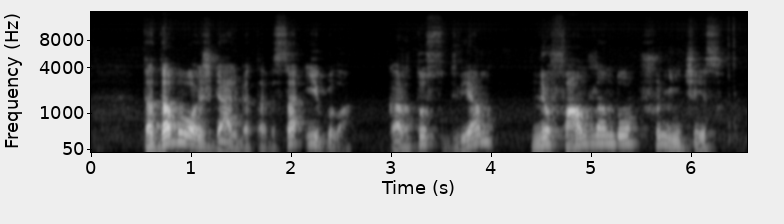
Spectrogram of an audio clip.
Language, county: Lithuanian, Kaunas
